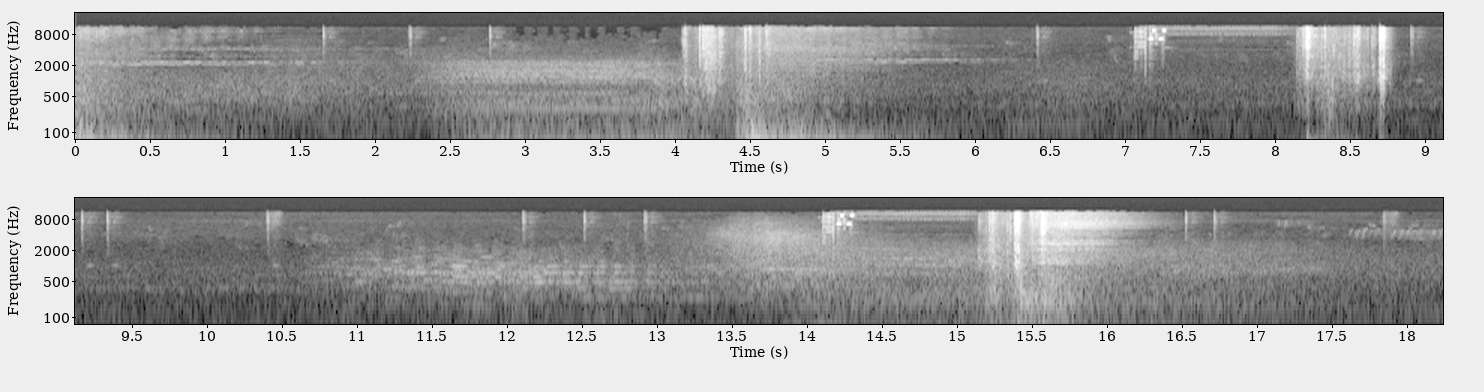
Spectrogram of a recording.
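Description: Short electronic clicks and chimes sound as menu items are selected.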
